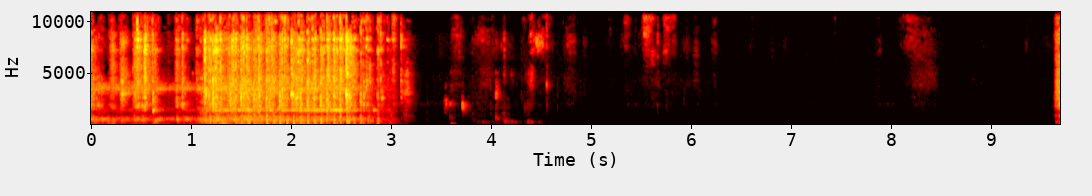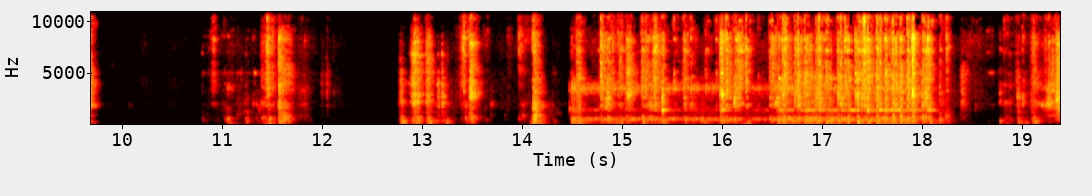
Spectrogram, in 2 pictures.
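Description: A sewing machine bastes a quarter-inch seam on a clear Oro Rosa Catalina bag, running in two loud bursts at the start and end with a long quiet gap and scattered handling clicks between.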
